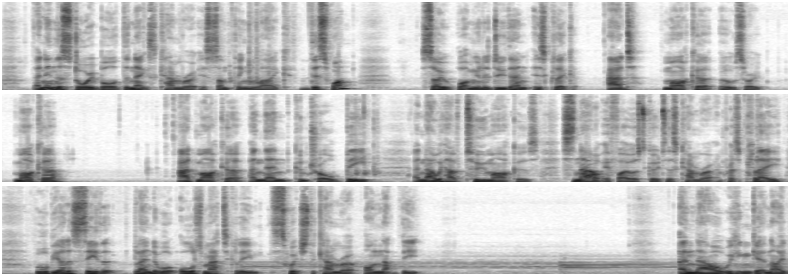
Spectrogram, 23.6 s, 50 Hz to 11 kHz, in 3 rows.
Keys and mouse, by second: 0.0 middle click, 2.7 ctrl+KP_0, 6.1-9.8 drag, 11.6 ctrl+b, 13.9-14.8 drag, 15.4 space.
